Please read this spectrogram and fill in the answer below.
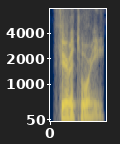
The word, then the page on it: feretory: American English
